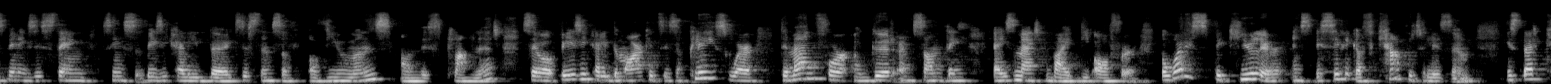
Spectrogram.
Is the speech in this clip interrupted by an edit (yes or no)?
yes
